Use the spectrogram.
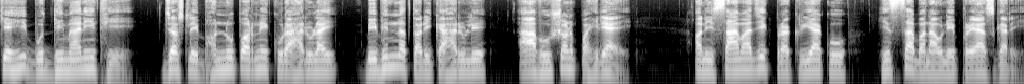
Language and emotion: Nepali, neutral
